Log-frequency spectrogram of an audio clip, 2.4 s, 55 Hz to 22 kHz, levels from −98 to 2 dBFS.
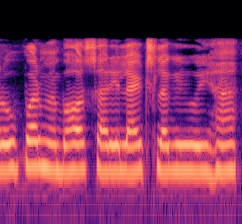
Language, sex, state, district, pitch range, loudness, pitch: Hindi, female, Jharkhand, Palamu, 225-235 Hz, -16 LUFS, 230 Hz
